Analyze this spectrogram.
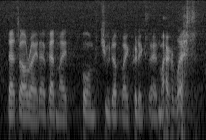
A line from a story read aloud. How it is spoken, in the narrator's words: paused with perfect comic timing and said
